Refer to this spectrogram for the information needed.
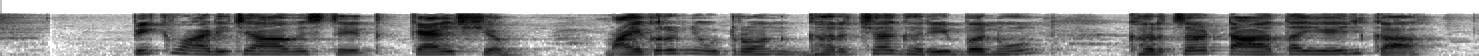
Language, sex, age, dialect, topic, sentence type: Marathi, male, 18-24, Standard Marathi, agriculture, question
